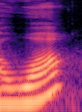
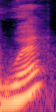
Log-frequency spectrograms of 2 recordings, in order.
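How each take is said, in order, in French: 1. La syllabe se dit lourde, avec une voyelle sombre. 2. La syllabe se dit fine, avec une voyelle claire. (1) "non pas wa" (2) "un wa ou aminci"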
